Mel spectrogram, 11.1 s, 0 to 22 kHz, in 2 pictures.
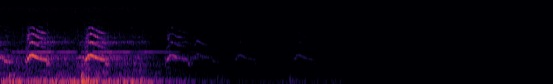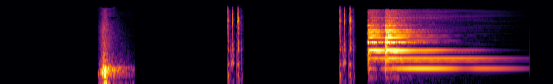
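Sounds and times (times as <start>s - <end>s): mouse double click: 7.8s - 8.0s, 8.9s - 9.1s
bell notification chime: 9.2s - 10.8s.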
